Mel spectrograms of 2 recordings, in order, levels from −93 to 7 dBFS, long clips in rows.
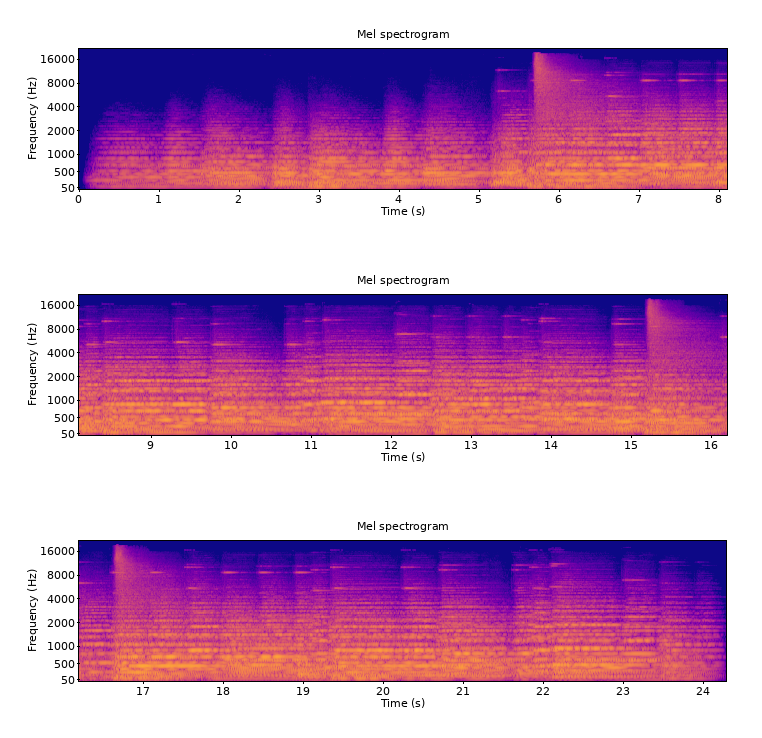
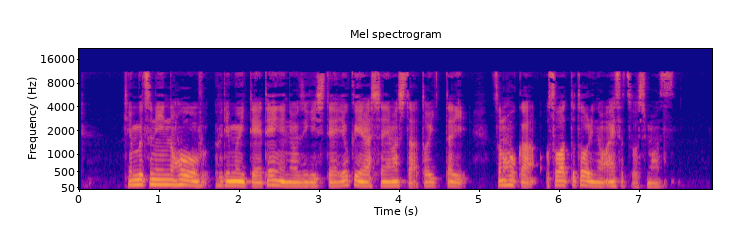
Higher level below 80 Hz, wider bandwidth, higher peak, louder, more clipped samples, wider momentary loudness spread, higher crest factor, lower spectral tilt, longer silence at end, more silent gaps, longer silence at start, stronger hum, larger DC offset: first, -44 dBFS vs -52 dBFS; first, 19.5 kHz vs 11.5 kHz; first, -2 dBFS vs -6 dBFS; first, -18 LUFS vs -22 LUFS; neither; about the same, 8 LU vs 10 LU; about the same, 16 dB vs 16 dB; about the same, -5.5 dB/octave vs -5 dB/octave; second, 0.1 s vs 0.5 s; neither; second, 0.2 s vs 0.6 s; neither; neither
